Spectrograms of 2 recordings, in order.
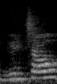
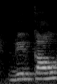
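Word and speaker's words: Virchow: विर्चाउ कहते हैं, कुछ लोगों का प्रोनाउंसिएशन विरकाउ भी कहते हैं, जैसा भी आपको ठीक लगे, विर्चाउ।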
